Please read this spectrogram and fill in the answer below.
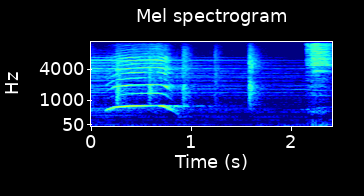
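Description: A person's short hooting 'whoo' call, rising in pitch, holding, then dropping, under a second long; a faint click follows.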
